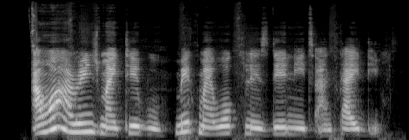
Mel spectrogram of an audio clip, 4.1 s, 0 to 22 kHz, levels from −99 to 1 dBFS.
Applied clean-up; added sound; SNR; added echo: neural mask model DeepFilterNet 3.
